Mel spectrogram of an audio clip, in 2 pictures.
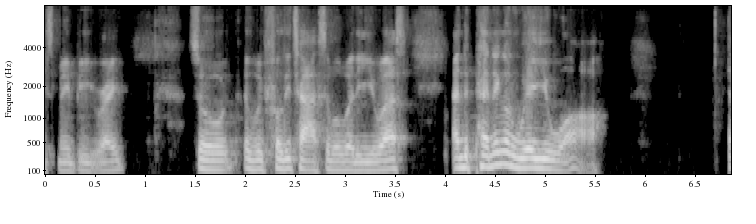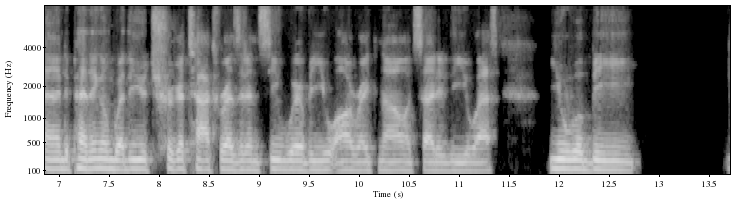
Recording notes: LIVESTREAM. For those joining us on Zoom.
